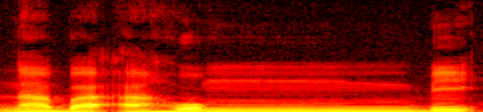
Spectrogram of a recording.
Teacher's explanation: Atau asyafatain atau asyafatani. Nah, maka dalam membaca mim bertemu huruf ba ini disamarkan. Ya, dengan sedikit membuka mulut kita. Tidak sampai kita menutupnya secara sempurna. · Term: ikhfa syafawi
